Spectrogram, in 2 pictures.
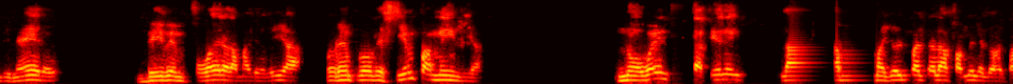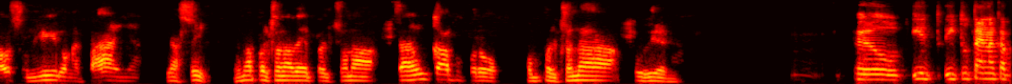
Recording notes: The audio is not the best.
